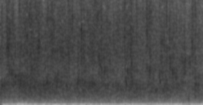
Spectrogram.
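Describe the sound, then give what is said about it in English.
A church audience applauds a pastor with steady, dense clapping that stays at an even, fairly loud level for the whole stretch, without a break. “Can we give him a hand clap?”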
